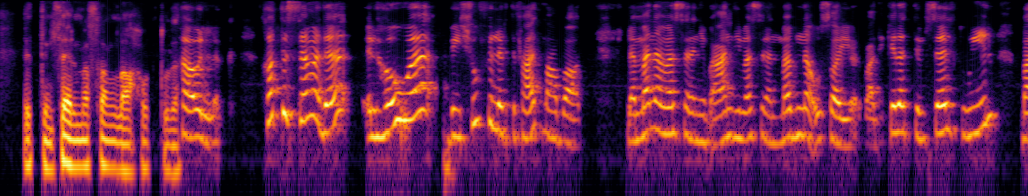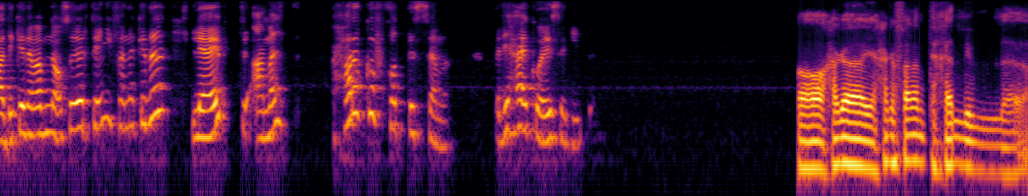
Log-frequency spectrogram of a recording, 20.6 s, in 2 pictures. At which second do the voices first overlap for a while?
none

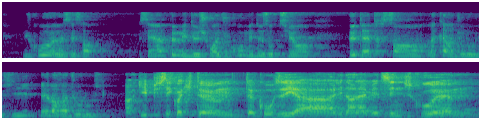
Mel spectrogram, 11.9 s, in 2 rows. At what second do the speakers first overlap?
none

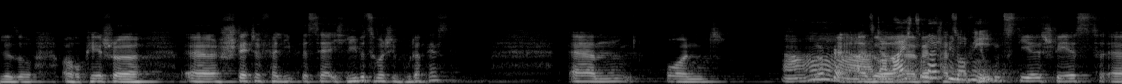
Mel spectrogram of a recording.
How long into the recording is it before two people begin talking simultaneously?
8 s

